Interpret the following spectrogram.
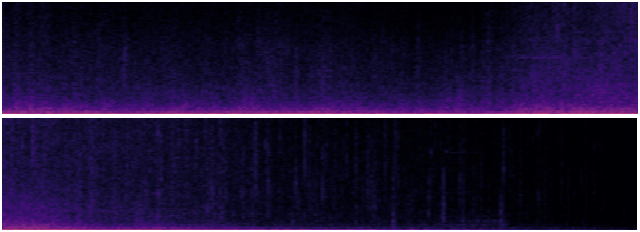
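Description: Logo-reveal sound effect of fire and explosion: a loud, deep noise with a hiss that swells in the middle, fading away to silence near the end.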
